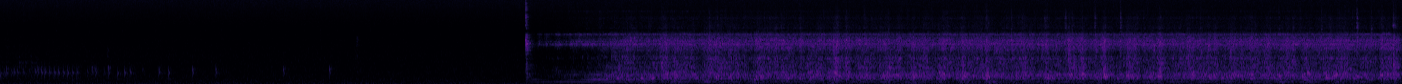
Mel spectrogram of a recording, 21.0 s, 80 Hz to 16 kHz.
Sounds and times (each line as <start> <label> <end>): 7.9 Washing machine doing a washing cycle 21.0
